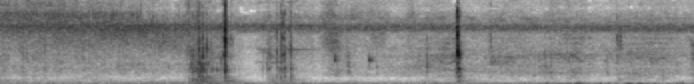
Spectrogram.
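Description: A fishing reel clicks as its handle is turned.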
